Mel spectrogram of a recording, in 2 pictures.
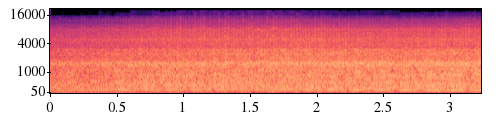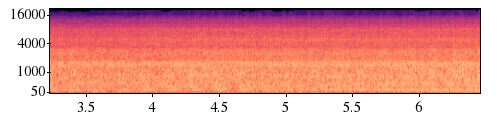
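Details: Ford F-350 6.0 Power Stroke diesel with previous engine fire damage, first run after wiring repairs: loud, uneven diesel clatter that never smooths out, blowing lots of smoke; rough idle, cause unknown.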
